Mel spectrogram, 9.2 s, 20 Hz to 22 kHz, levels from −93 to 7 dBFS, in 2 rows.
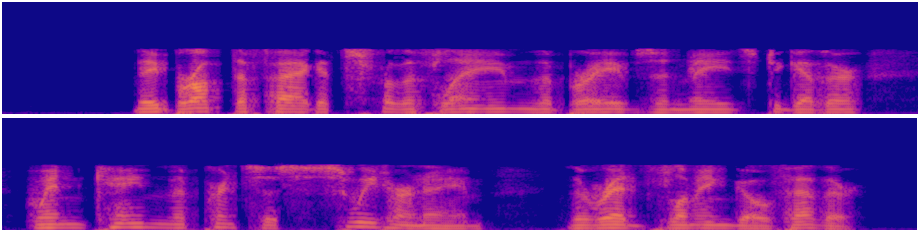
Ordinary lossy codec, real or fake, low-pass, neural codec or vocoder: AAC, 16 kbps; real; 7.2 kHz; none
